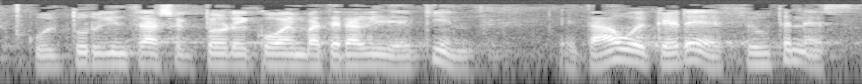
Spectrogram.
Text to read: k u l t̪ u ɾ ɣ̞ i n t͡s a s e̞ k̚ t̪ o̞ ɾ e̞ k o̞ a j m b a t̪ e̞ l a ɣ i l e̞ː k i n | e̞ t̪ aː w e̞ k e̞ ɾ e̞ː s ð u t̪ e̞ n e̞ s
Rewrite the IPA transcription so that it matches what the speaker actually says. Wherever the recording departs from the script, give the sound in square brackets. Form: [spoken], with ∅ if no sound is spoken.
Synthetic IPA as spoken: k u l t̪ u ɾ ɣ̞ i n t͡s a s e̞ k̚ t̪ o̞ ɾ e̞ k o̞ a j m b a t̪ e̞ [ɾ] a ɣ i [ʎ] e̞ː k i n | e̞ t̪ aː w e̞ k e̞ ɾ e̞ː s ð u t̪ e̞ n e̞ s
